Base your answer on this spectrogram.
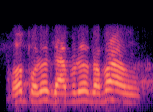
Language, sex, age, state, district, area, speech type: Odia, male, 45-60, Odisha, Dhenkanal, rural, conversation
